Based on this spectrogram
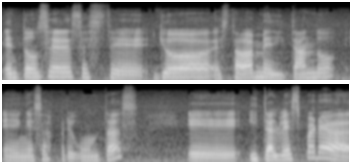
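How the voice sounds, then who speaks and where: A woman speaks at a very slow pace. Her voice sits at a medium pitch with ordinary variation. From Peru. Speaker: podcast co-host asking questions. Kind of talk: casual interview chat.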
